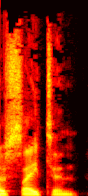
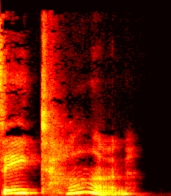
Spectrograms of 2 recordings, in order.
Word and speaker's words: seitan: And I always know if I'm saying, is it seitan or seitan? – It's seitan. – It's seitan. Okay, yes. Mm-hmm. So pronunciation. We want to say it right.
